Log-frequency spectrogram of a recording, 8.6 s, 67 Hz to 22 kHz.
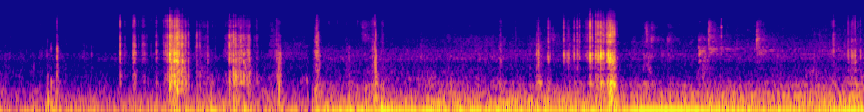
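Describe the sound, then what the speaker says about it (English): Foam car headlining on an MG ZT / Rover 75 is being cut and torn for rear passenger holes, with scattered crinkling, tearing and crunching bursts at close range over a steady low hum. "I've got to cut the holes in the foam, sorry, in the headlining for the passenger"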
